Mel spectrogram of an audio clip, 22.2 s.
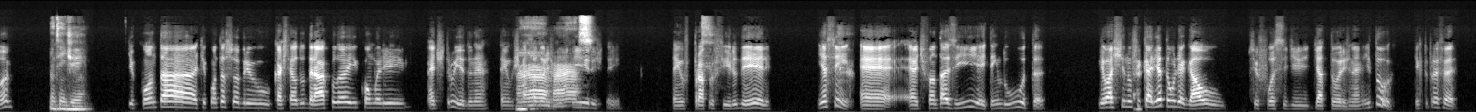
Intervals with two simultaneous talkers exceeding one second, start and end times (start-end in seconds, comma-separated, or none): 7.8-9.0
